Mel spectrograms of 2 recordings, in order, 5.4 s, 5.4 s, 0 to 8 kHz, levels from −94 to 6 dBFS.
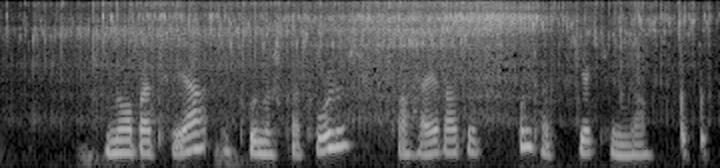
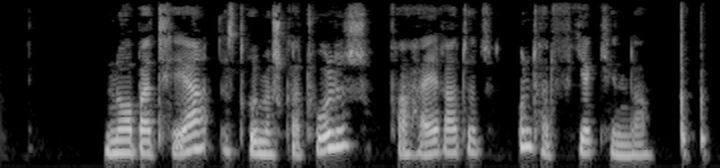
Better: second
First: background sound (Rattle (instrument)); 3 dB above the speech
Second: none

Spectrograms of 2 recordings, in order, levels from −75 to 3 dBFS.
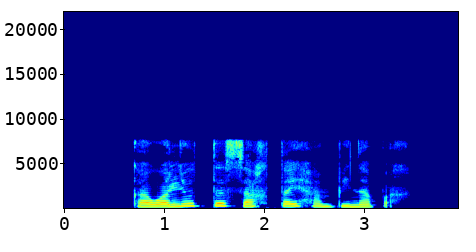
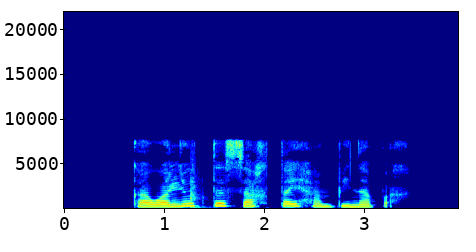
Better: first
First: none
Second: background sound (Thump, thud); 15 dB below the speech

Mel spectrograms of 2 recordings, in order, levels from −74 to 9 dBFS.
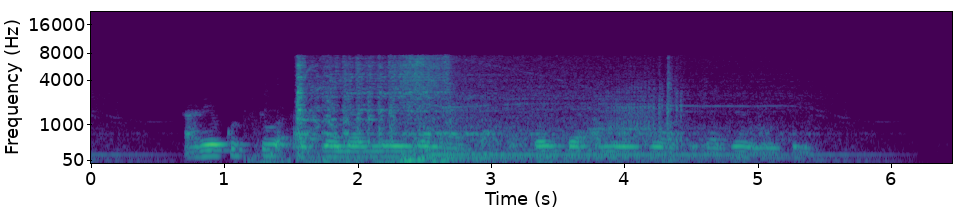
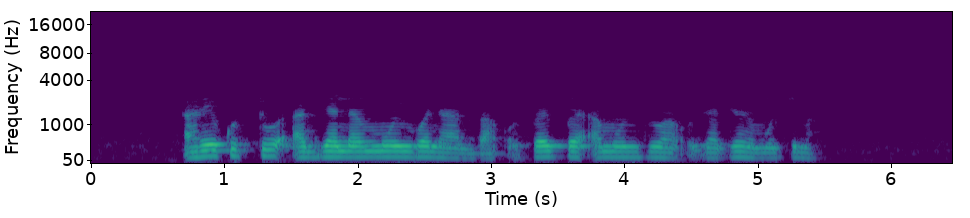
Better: second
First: background sound (Engine starting / Car); 3 dB below the speech // room echo; dies away in 0.2 s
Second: none

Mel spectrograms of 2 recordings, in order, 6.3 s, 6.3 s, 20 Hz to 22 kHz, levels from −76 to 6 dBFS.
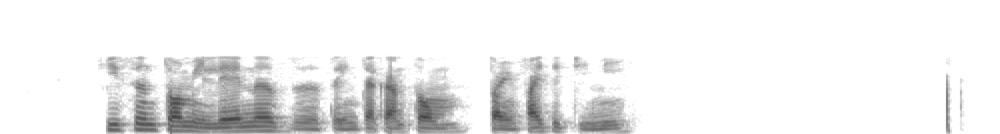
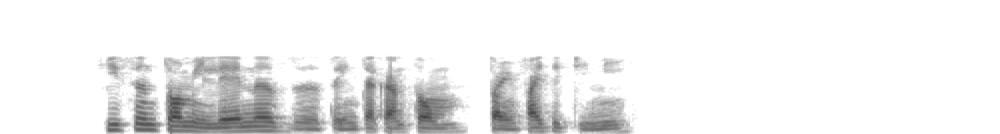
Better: first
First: none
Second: noise reduction (neural mask model Resemble Enhance denoiser)

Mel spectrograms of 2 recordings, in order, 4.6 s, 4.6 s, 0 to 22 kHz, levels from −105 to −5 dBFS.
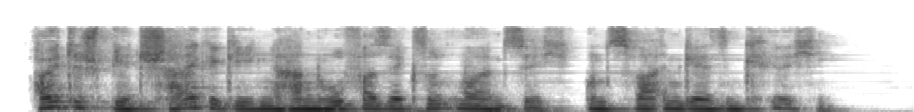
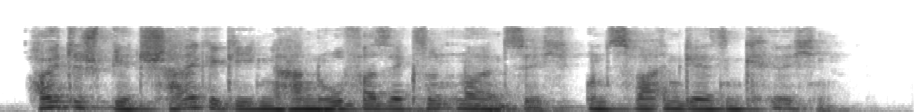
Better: second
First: noise reduction (neural mask model DeepFilterNet 3)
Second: none

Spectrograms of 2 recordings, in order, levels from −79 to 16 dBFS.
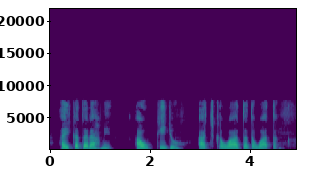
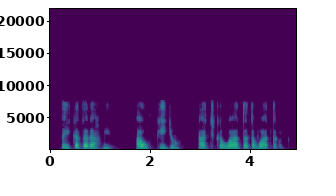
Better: first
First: none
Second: noise reduction (neural mask model DeepFilterNet 3)

